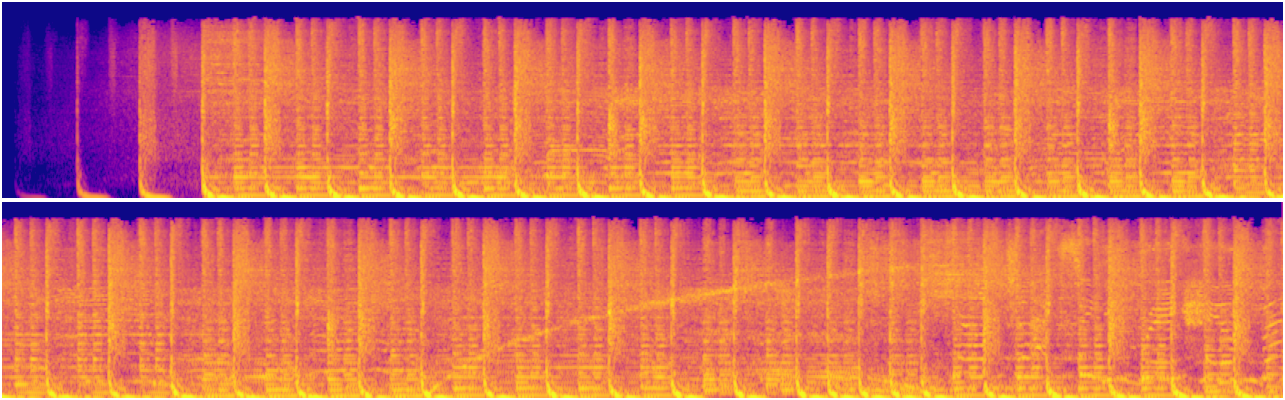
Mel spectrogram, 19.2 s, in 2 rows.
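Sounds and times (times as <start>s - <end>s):
80s Redrum drum machine beat: 0.2s - 19.2s.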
